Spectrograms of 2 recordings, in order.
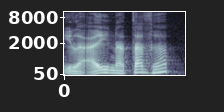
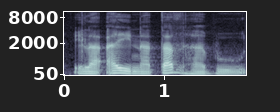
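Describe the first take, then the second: First: The last word ends on a consonant, no vowel. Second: The last word ends with a short 'u' vowel.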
